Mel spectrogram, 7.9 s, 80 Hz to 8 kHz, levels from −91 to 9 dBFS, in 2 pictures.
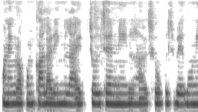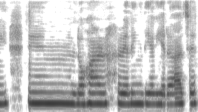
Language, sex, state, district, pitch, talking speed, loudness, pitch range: Bengali, female, West Bengal, Dakshin Dinajpur, 240 Hz, 115 wpm, -24 LUFS, 235-245 Hz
